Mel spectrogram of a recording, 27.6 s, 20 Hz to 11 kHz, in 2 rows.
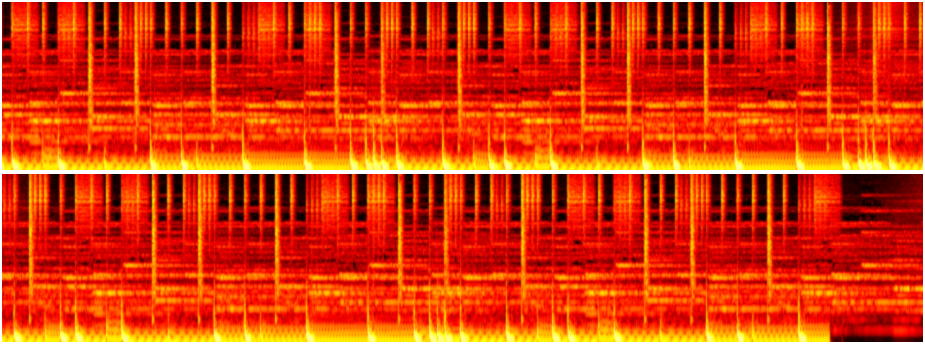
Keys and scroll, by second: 0.0 v, 0.6 t, 2.3-5.1 typing, 10.2 v, 19.6-23.1 typing, 23.9 super+t.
